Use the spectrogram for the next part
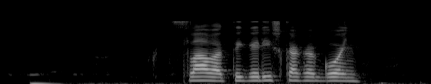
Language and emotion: Russian, neutral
